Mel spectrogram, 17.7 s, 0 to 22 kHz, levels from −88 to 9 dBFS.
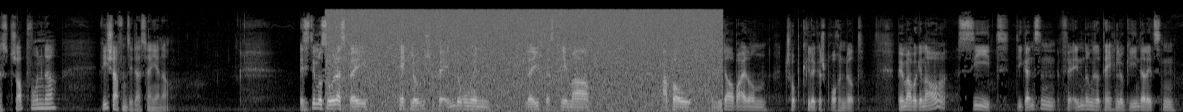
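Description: From 4.87 s to 10.84 s the audio drops to low bit depth with dither: samples are rounded to just 4 bits after dither is added, so the rounding error becomes a steady, even white hiss, roughly as loud as the sound itself, with no audible distortion.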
